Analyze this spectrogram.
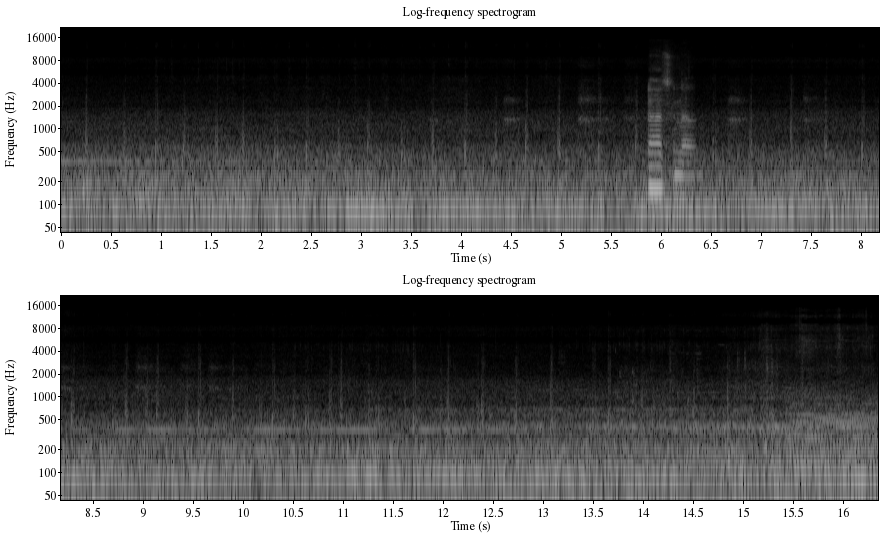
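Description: Footsteps run on hard pavement.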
